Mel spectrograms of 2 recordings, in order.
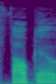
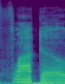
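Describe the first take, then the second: First: The L sound comes right after the A. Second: The L sound comes right after the F. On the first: The speaker calls it wrong. "that's not right" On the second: The speaker calls it right. "like pronounce it correctly"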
